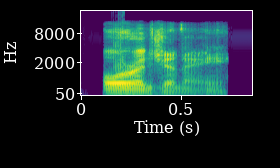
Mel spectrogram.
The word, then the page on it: orogeny: British English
